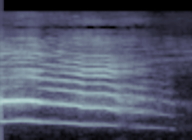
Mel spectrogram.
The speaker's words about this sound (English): Oh, yes, New York sirens.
